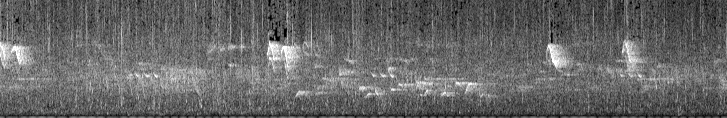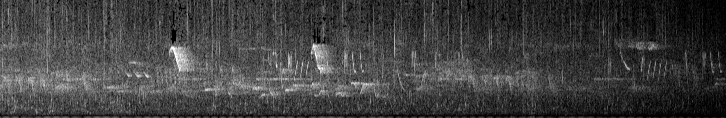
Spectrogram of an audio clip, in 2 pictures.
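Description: Ambient nature soundscape of running stream water with scattered short, high chirps and a steady low hum underneath, fading out over the last several seconds.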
